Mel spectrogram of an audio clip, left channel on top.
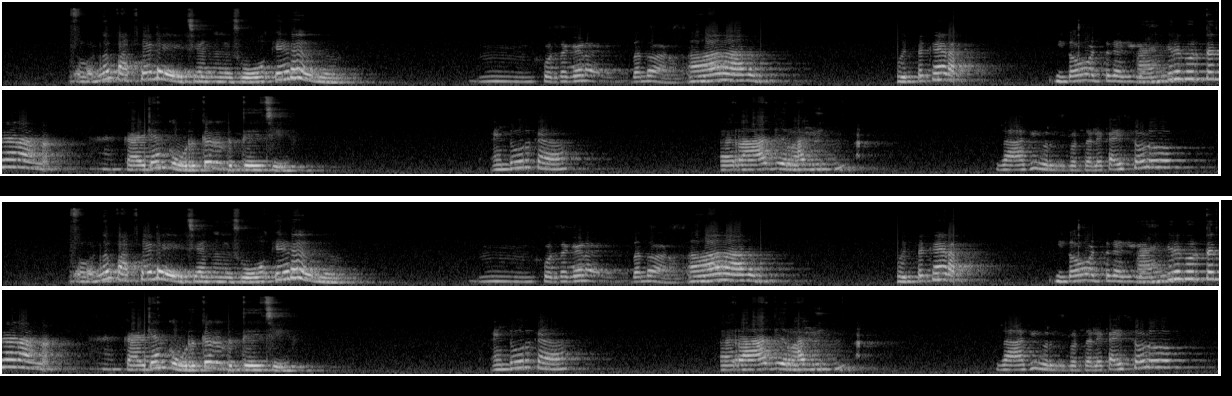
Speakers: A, on the right; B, on the left.
A: ഒന്ന് പറ്റട്ട യേച്ചി അങ് സോക്കേട അങ്
B: ഉം കുർത്ത കേടായല്ലേ നിർബന്ധമാണോ
A: ആന്ന് ആന്ന് കുരുത്തക്കേടാ
B: എന്തോ കൊടുത്ത് കഴിക്കാൻ
A: ഭയങ്കര കുരു കുർത്തകേടാങ്ങ് കഴിക്കാൻ കുറുക്കൊക്കെ
B: ഉം
A: പ്രത്ച്ചി
B: എന്തു കുർക്കാ
A: റാഗി റാഗി
B: ഉം റാഗി കുർഗി കൊടുത്തല്ലേ കയ്ച്ചോളോ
